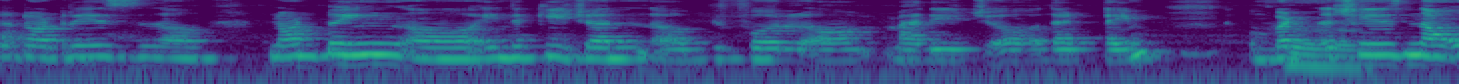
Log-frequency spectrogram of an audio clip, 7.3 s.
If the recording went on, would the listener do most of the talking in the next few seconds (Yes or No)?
No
